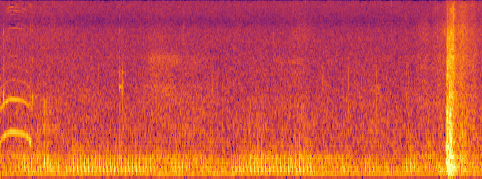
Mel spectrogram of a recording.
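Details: Kittens: a short high mew at the start, then a steady low pulsing purr, ending with a sharp loud knock.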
